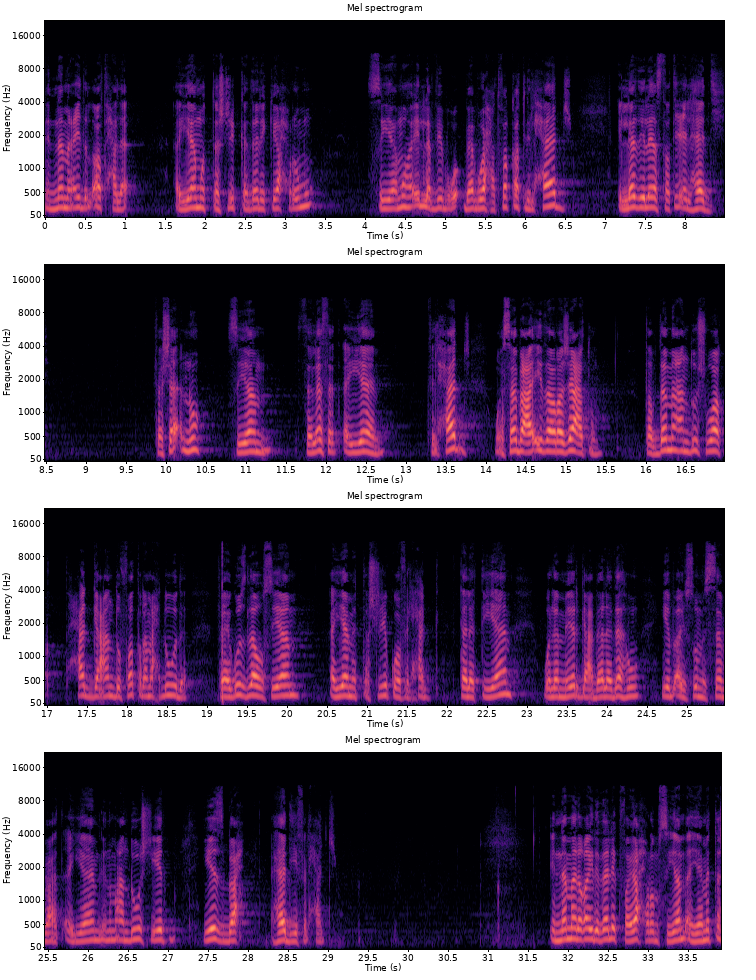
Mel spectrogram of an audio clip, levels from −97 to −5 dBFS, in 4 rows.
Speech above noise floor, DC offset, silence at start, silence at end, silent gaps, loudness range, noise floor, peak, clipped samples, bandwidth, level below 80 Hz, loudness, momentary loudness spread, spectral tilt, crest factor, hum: 45 dB; under 0.1%; 0 s; 0 s; none; 6 LU; -81 dBFS; -16 dBFS; under 0.1%; 11.5 kHz; -82 dBFS; -37 LUFS; 13 LU; -6 dB/octave; 22 dB; none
